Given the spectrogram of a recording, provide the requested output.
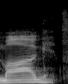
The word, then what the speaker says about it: M3AAWG: And then MOG, for people who aren't familiar, that's spelled M3AAWG, the Messaging Malware and Mobile Anti-Abuse Working Group.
